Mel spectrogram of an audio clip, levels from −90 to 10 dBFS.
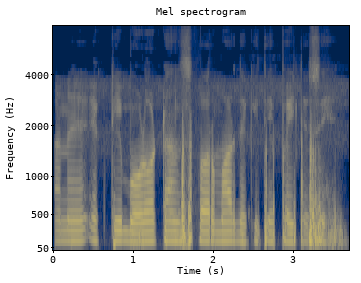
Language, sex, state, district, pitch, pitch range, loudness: Bengali, male, Assam, Hailakandi, 135 Hz, 130-140 Hz, -19 LUFS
